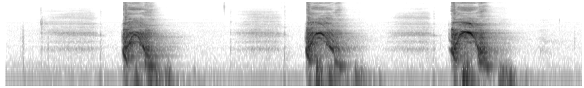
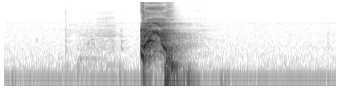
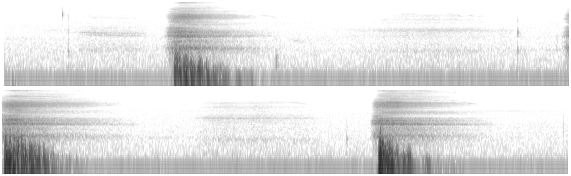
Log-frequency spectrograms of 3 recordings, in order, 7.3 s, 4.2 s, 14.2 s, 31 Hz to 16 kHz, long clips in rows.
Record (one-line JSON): {"three_cough_length": "7.3 s", "three_cough_amplitude": 31076, "three_cough_signal_mean_std_ratio": 0.28, "cough_length": "4.2 s", "cough_amplitude": 11922, "cough_signal_mean_std_ratio": 0.26, "exhalation_length": "14.2 s", "exhalation_amplitude": 6666, "exhalation_signal_mean_std_ratio": 0.22, "survey_phase": "beta (2021-08-13 to 2022-03-07)", "age": "45-64", "gender": "Male", "wearing_mask": "No", "symptom_cough_any": true, "symptom_change_to_sense_of_smell_or_taste": true, "symptom_onset": "7 days", "smoker_status": "Never smoked", "respiratory_condition_asthma": false, "respiratory_condition_other": false, "recruitment_source": "Test and Trace", "submission_delay": "1 day", "covid_test_result": "Positive", "covid_test_method": "RT-qPCR", "covid_ct_value": 17.3, "covid_ct_gene": "ORF1ab gene", "covid_ct_mean": 17.8, "covid_viral_load": "1500000 copies/ml", "covid_viral_load_category": "High viral load (>1M copies/ml)"}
